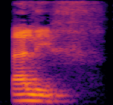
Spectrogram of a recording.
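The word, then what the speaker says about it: ا: আলিফ। আলিফ উচ্চারণ করতে হবে মুখের খালি জায়গা থেকে।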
